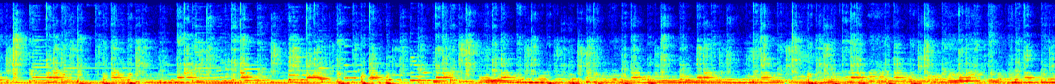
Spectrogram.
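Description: Live ensemble of flute, sitar, acoustic guitar and tabla playing together: a sustained flute melody over quick tabla strokes and plucked strings.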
